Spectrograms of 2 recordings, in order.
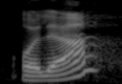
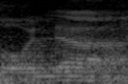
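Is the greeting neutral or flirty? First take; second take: neutral; flirty. First: It is a plain, neutral greeting. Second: It is a sweet, flirty greeting.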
